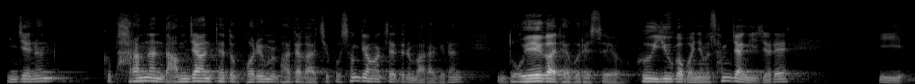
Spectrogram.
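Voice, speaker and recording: A man preaching a sermon as pastor, telling stories in animated fashion, acting out quoted voices and putting questions to the congregation. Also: mid-range voice.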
